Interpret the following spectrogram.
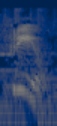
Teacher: Pero tiene tilde la I, entonces se separan, porque al ponerle la tilde, esta I también ya tiene una mayor fuerza de voz. Ya no va a ser una vocal débil, ¿verdad?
